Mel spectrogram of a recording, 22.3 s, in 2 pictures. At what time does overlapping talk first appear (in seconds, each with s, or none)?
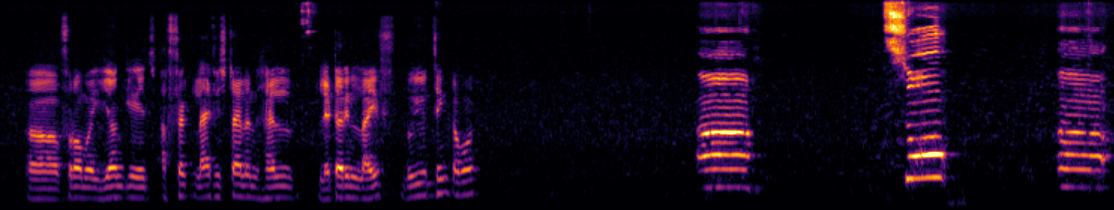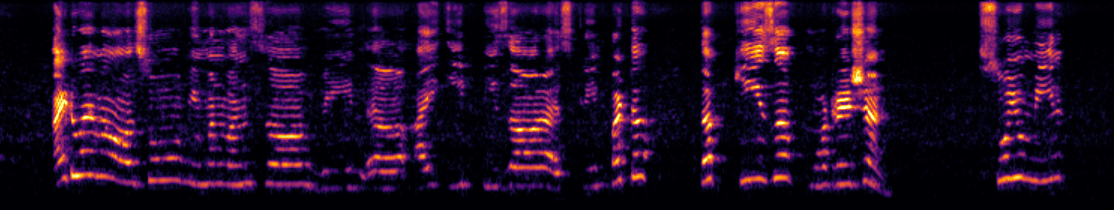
none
